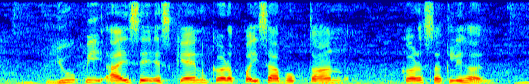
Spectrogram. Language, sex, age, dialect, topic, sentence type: Magahi, male, 18-24, Western, banking, question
